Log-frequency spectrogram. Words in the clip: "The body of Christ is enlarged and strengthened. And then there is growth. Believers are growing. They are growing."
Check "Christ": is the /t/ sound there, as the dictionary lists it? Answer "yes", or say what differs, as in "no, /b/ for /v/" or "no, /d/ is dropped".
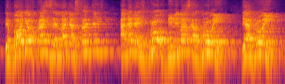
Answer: no, /t/ is dropped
